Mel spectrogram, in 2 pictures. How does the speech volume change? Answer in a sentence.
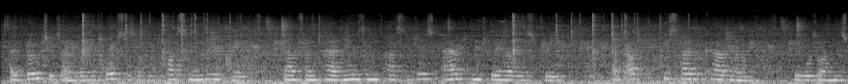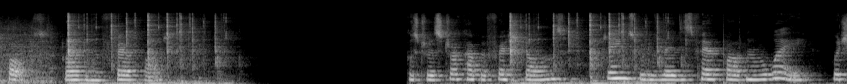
The volume of the talking stays about the same.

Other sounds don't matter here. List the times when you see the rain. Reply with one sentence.
You can hear the rain from 0.0 to 9.1 s.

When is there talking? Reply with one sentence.
You can hear the talking from 0.0 to 10.2 s and from 12.6 to 16.9 s.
